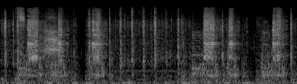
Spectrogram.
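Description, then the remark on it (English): A small printer runs, its mechanism buzzing and clattering in quick rhythmic bursts as paper feeds through, with brief pauses between passes and no voices. “Printer's getting longer, I think. Yeah, we need to go paperless.”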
